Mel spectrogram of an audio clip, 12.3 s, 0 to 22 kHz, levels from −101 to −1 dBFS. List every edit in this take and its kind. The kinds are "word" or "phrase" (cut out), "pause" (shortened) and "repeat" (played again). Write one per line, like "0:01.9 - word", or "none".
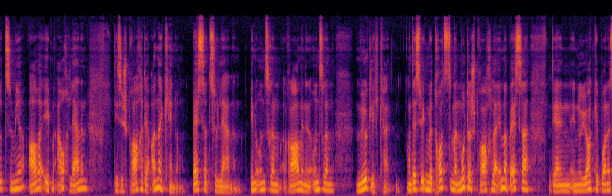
0:03.8 - pause
0:08.1 - pause
0:11.0 - word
